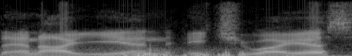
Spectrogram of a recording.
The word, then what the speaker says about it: Nienhuis: My name is Hernando County Sheriff Nienhuis, spelled N-I-E-N-H-U-I-S, and it's pronounced Nienhuis.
